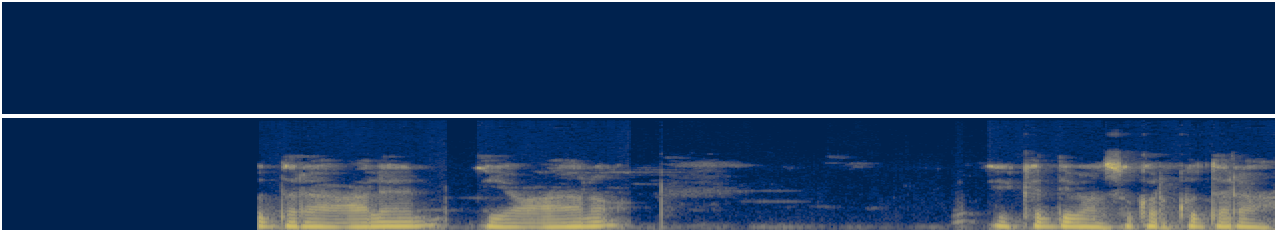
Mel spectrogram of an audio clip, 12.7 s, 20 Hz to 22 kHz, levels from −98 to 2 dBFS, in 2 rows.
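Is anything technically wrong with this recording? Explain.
Yes. From the very start until 7.65 s there's an audio dropout to silence: dead silence with no room tone at all. Likely the input was disconnected or muted while the recorder kept writing. The speech then kicks in abruptly, mid-flow.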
